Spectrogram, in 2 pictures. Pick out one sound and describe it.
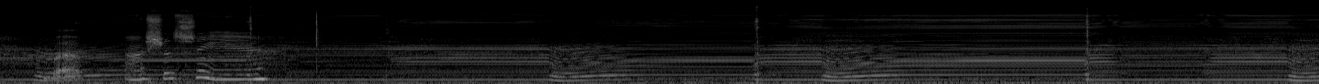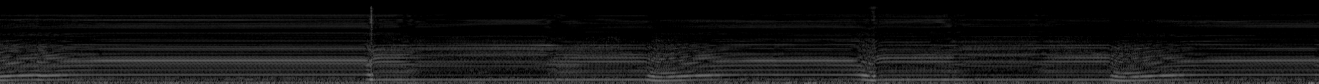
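A small suction device hums steadily, dropping in pitch each time it grips the skin.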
